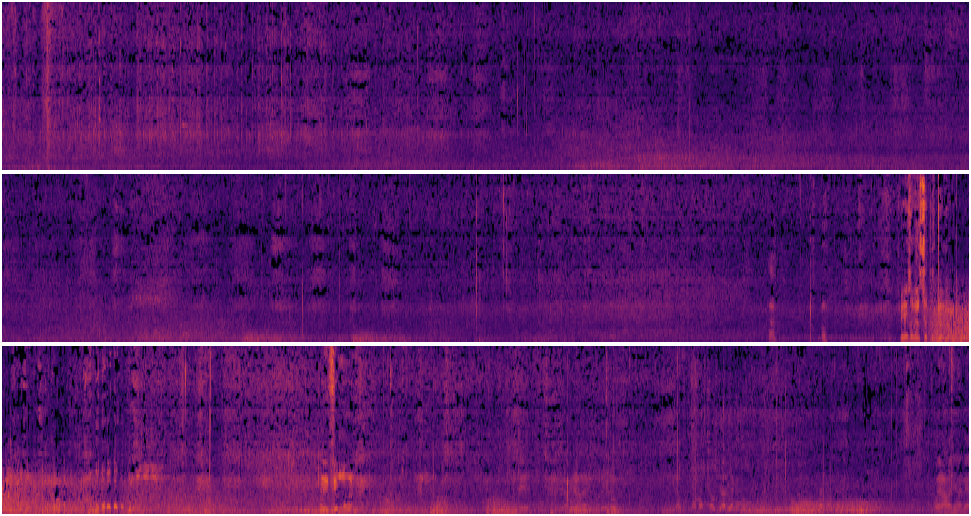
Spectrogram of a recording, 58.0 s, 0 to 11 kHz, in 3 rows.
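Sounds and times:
low rumble of thunder: 0:00.0 - 0:58.0
rain: 0:00.0 - 0:58.0
wind: 0:00.0 - 0:58.0.

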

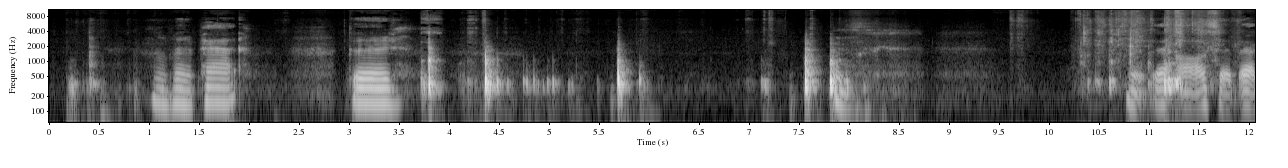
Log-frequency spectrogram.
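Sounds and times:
knocks on wooden tabletop: 0:03.7 - 0:06.0, 0:07.5 - 0:08.0.

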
